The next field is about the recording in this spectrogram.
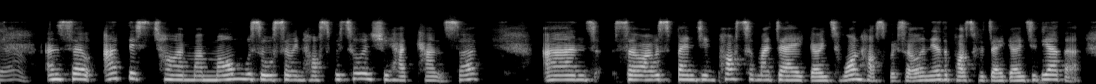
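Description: A woman speaks with a slight Birmingham accent, her fairly high pitch carried on fairly even intonation. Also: moderate pace. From Birmingham, England. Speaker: holistic therapy trainer and author. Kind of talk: interview.

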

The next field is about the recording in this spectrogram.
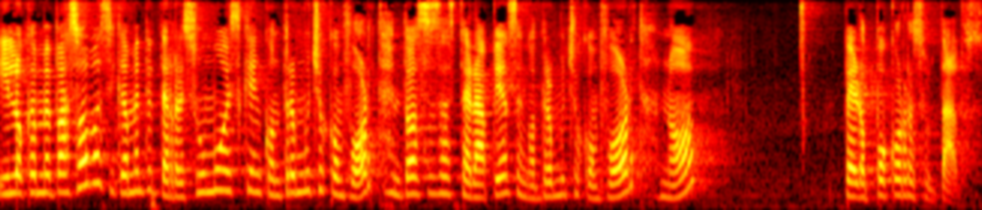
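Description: A woman's high-pitched voice with lively intonation, an animated tone and a fairly quick pace. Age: 30s. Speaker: podcast host and life coach. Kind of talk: motivational monologue.

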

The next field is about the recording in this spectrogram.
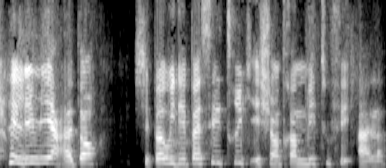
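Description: At a fairly quick pace, a woman with a high pitch keeps her intonation fairly even. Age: 20s. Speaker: streamer. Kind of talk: casual chat.

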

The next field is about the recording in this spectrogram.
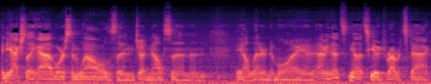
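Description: A man's very deep, low voice at a moderate pace, with ordinary pitch variation, audible room echo and noticeable background noise. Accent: American. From Chicago. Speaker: screenwriter. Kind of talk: documentary interview.

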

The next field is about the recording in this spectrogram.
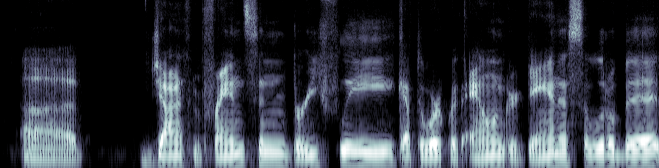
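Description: A man with an American accent uses an ordinary speaking voice at a fairly low pitch and a fairly slow pace, in a dry, close sound with no echo. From Detroit, US Midwest. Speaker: novelist. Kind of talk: interview conversation.

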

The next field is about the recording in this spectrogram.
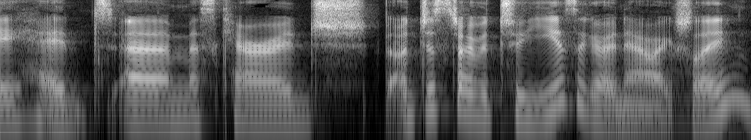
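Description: At a moderate pace, a woman with a New Zealand accent talks with ordinary pitch variation against a quiet background. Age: 40s. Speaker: podcast host. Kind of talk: casual chat.

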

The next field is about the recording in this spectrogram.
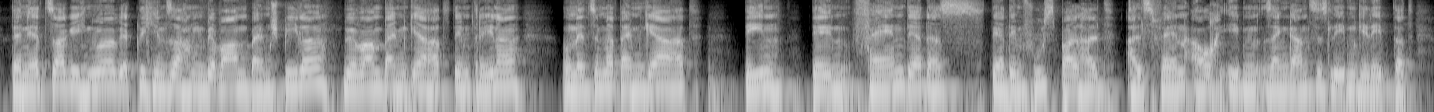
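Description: Somewhat breathy, a man with a fairly high pitch keeps his loudness very even. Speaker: local radio host. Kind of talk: radio show presenting and interview. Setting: radio studio. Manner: animated.

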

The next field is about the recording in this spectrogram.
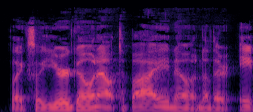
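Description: An unremarkable speaking voice moves at a fairly quick pace with fairly even intonation over a quiet background. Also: man. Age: young (18-20s). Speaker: podcast host. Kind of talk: casual chat.

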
